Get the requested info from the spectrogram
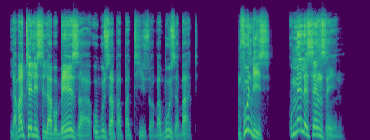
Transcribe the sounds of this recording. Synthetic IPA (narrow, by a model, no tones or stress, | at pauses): laβatʰelisilaβɔβɛzauɣuzab̥ʱab̥ʱatʰiswaβaβuzaβaːtʰi̥ | ɱ̩fundʱiːsi̥ | ɣumɛlɛsɛnd͡zʱɛːni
